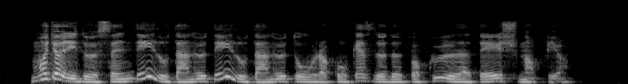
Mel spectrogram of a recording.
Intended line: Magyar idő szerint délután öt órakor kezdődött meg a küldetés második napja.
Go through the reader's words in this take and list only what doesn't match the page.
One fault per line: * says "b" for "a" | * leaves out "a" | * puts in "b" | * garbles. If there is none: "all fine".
* puts in "délután öt"
* leaves out "meg"
* leaves out "második"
